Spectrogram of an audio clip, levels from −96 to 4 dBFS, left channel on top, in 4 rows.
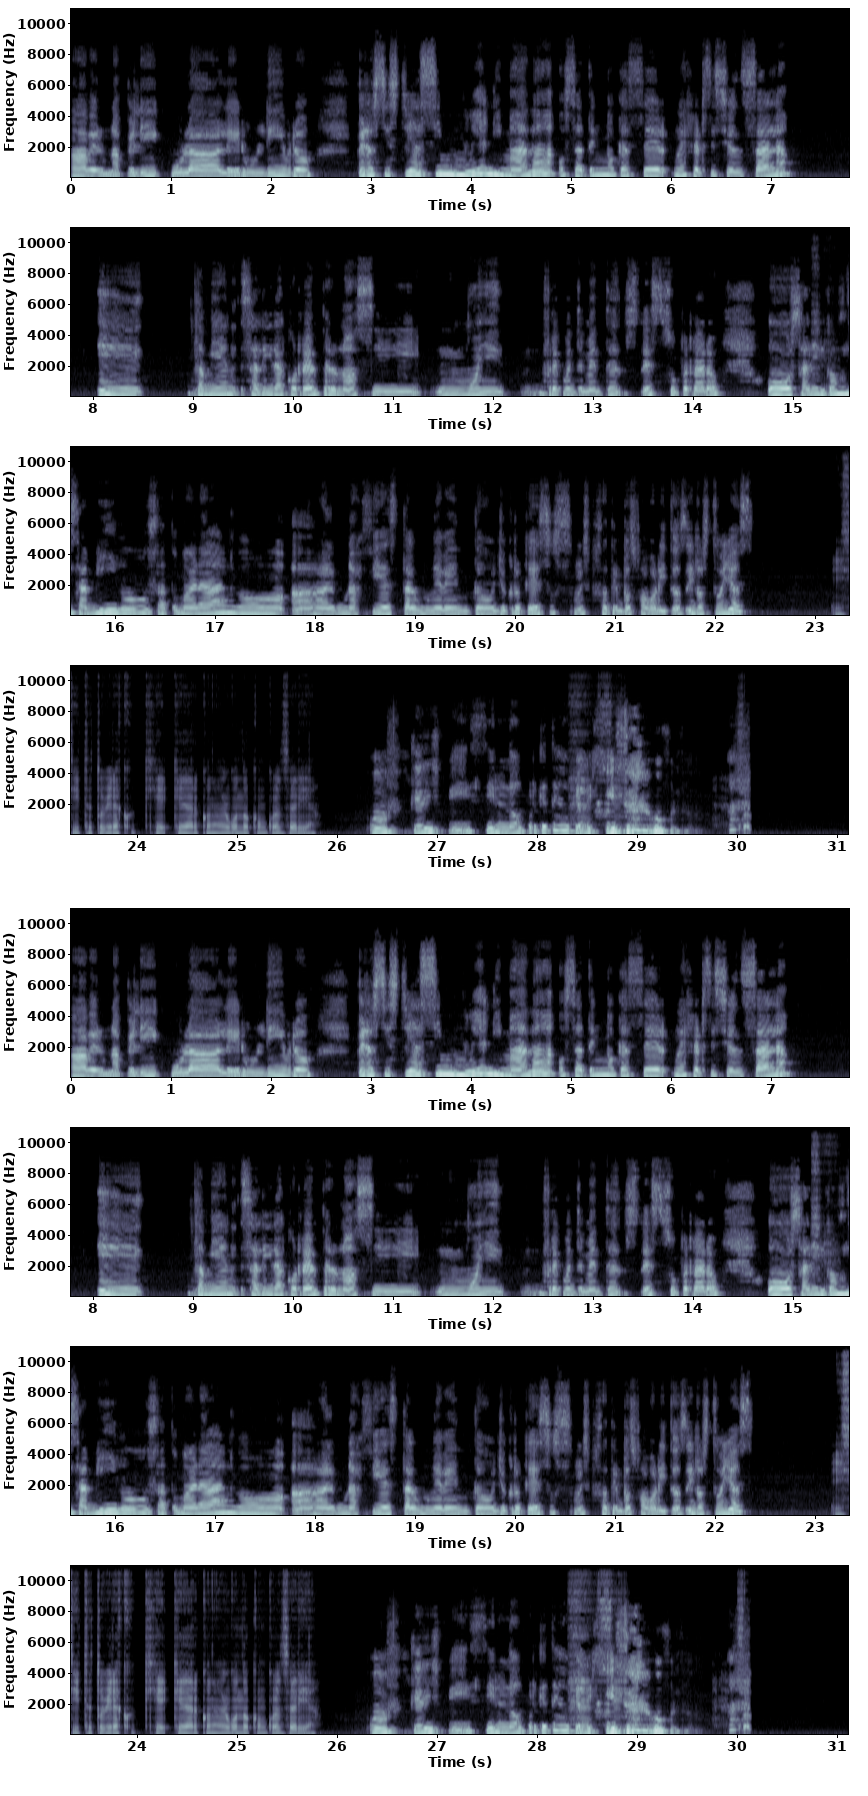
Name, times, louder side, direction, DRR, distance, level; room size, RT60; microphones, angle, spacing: voice 1, 0.0-7.2 8.0-8.5 8.9-22.3 26.3-29.5 29.9-30.1, right 1 dB, 15° right, 2.3 m, -25 dB
voice 2, 23.2-25.8 28.3-28.9 29.8-30.1, right 3 dB, 55° right, 5.6 m, -40 dB
open air
head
